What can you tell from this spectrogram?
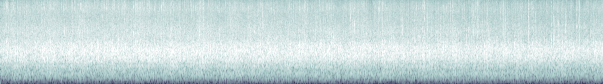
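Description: A large seated audience applauding steadily: dense clapping that continues without a break.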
